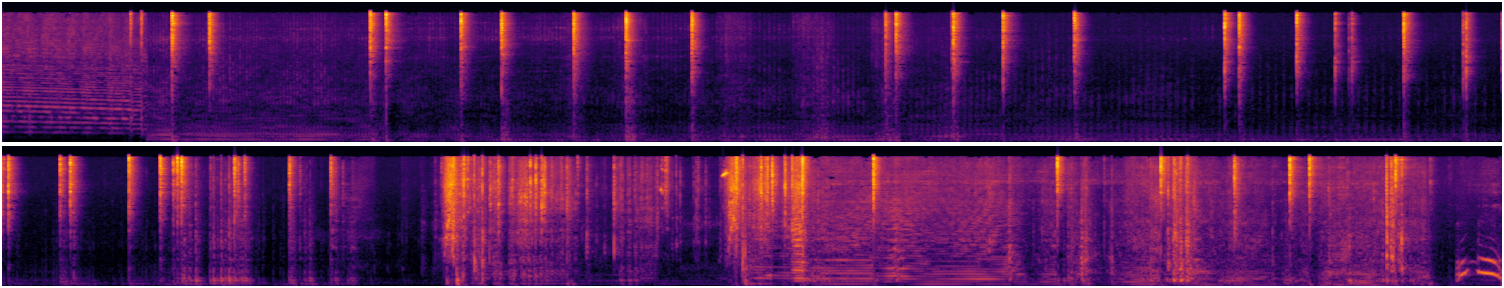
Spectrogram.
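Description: Two Metal Fight Beyblade tops spinning in a plastic stadium, clicking sharply each time they knock together, about once or twice a second. In the last ten seconds the sound grows much louder and denser, with continuous rattling and scraping as the tops clash and wobble. A falling whine fades out in the first second.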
